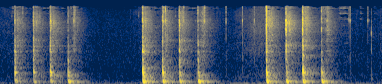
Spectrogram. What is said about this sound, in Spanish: Otra vez sobre su puerta, alguien rascó y rascó.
